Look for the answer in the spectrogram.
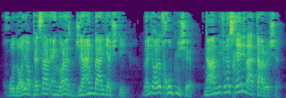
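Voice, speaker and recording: A man's voice: a little high, very animated, a bit bright, pitched above the performer's own voice. A man voicing a fat middle-aged male driver who blusters and then pleads, in a storybook reading. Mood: blustering.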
